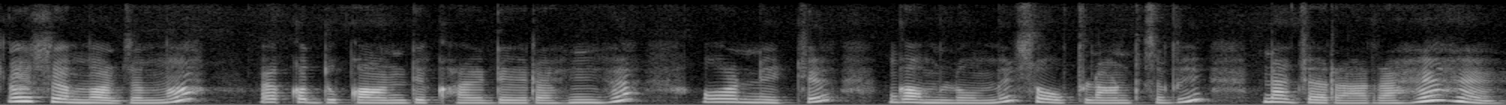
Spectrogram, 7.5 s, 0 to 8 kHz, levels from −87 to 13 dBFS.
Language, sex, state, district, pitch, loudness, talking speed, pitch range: Hindi, female, Rajasthan, Jaipur, 215 Hz, -19 LUFS, 160 wpm, 195-275 Hz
